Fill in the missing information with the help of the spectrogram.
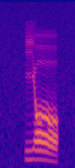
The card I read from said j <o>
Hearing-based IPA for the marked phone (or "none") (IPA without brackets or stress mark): ɔ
